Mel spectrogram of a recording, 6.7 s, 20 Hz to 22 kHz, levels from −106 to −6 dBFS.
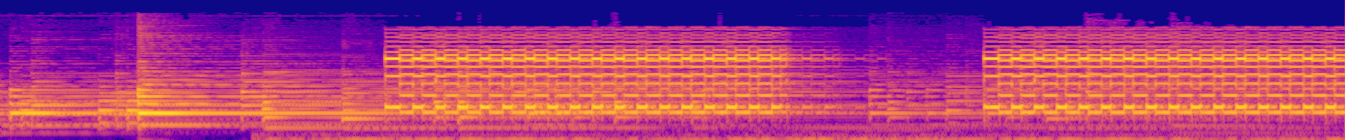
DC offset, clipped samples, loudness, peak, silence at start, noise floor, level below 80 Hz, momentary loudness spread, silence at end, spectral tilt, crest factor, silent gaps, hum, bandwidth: under 0.1%; under 0.1%; -10 LUFS; 0 dBFS; 0 s; -36 dBFS; -46 dBFS; 17 LU; 0 s; 2.5 dB/octave; 14 dB; none; none; 13 kHz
